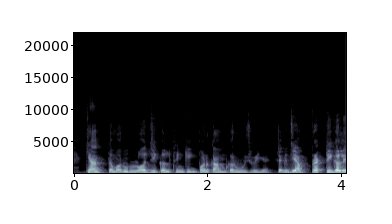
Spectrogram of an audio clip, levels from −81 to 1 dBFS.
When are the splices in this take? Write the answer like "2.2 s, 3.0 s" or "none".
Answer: 3.1 s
